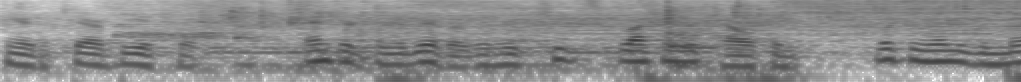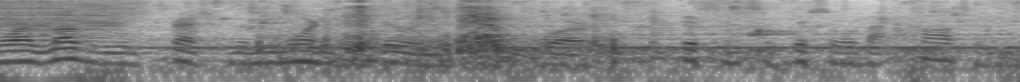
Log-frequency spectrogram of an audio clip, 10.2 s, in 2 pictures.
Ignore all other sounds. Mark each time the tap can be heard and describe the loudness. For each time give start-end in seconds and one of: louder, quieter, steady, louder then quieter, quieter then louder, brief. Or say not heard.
0.0-10.1 steady.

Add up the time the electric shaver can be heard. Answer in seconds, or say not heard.
4 s.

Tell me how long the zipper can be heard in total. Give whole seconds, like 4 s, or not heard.
2 s.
